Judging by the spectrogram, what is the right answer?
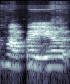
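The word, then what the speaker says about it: papillote: You know, I thought it was really kind of synchronistic that you and I would choose Salmon on Papayot, which rhymes with go vote.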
